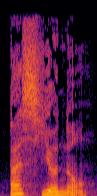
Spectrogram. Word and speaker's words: passionnant: Okay, here you pronounce the double S because you've got a vowel, so it's really a strong one. Passionnant. Final T not pronounced. And then here you get this en sound.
